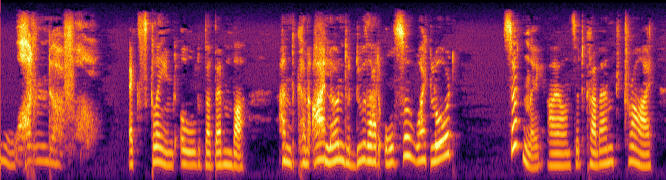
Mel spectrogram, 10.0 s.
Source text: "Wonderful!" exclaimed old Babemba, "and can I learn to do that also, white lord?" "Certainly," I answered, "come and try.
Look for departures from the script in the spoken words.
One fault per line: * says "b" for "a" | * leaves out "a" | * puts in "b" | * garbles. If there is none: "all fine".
all fine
